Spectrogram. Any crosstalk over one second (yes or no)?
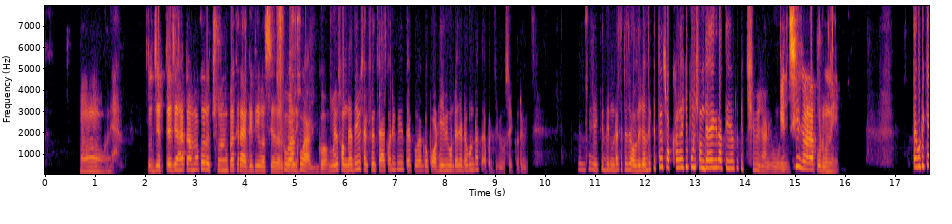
no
